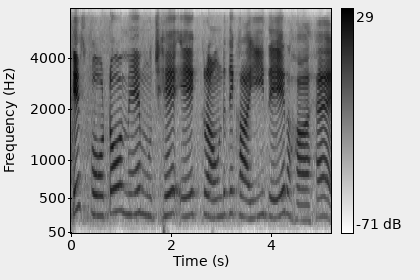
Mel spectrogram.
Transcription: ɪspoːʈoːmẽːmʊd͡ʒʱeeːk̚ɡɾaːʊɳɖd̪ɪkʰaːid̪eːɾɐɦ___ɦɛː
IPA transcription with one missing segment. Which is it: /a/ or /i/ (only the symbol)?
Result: a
